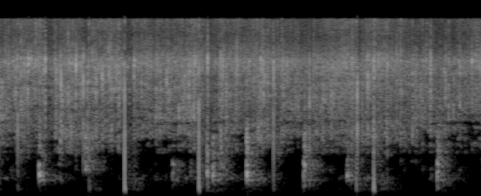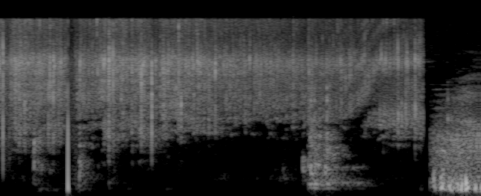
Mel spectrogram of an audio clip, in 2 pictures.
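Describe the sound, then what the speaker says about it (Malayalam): Shallots and curry leaves sizzle and fry in hot oil in a pan, a steady crackling hiss with stirring scrapes throughout, close and loud, ending in a brief burst of noise. "എണ്ണ ഒന്ന് ചൂടായി വരുമ്പോൾ നമ്മൾ എടുത്ത് വെച്ചിരിക്കുന്ന ചെറിയ ഉള്ളിയും കറിവേപ്പിലയും ഇട്ടൊന്ന് വഴറ്റിയെടുക്കാം"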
